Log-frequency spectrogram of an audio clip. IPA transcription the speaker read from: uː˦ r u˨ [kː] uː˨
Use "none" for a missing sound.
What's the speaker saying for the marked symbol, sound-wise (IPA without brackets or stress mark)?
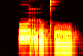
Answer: kʼ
